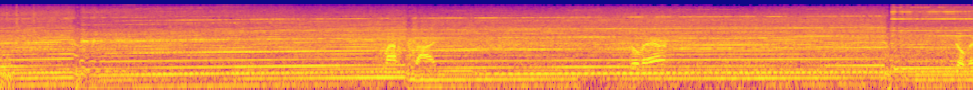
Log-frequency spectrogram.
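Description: A racing car's gearbox shifts up with a brief drop in engine pitch.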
